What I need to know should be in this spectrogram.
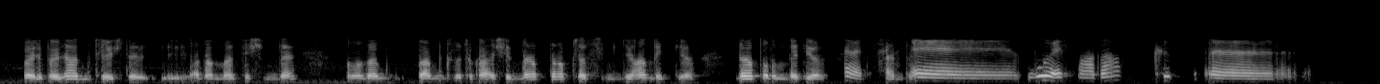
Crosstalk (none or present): none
